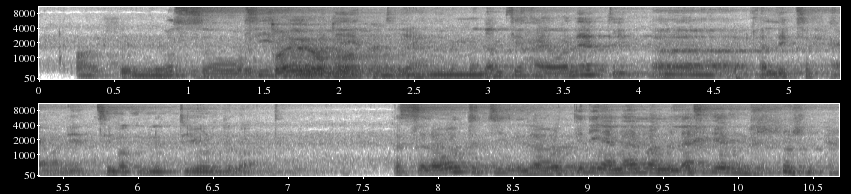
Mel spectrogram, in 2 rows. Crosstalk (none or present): present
